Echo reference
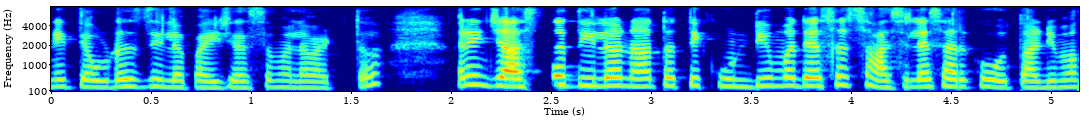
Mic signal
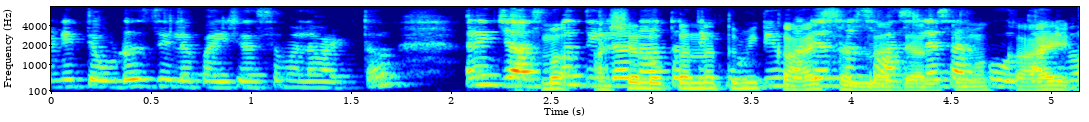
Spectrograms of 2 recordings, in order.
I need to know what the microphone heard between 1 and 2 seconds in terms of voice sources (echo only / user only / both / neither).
echo only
